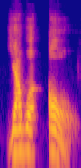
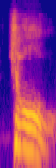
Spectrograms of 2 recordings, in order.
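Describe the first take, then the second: First: The name is split into two separate parts. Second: The name is run together as one syllable. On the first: The speaker calls it right. "It's two words" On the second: The speaker calls it wrong. "J O L E is the way they pronounce it"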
